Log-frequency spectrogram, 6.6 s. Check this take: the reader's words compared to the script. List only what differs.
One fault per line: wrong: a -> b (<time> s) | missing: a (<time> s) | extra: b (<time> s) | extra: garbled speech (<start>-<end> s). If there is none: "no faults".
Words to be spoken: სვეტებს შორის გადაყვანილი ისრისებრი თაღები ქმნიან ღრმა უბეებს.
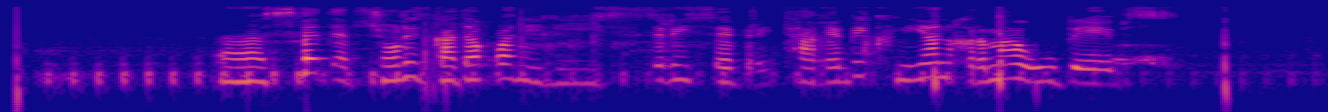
no faults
